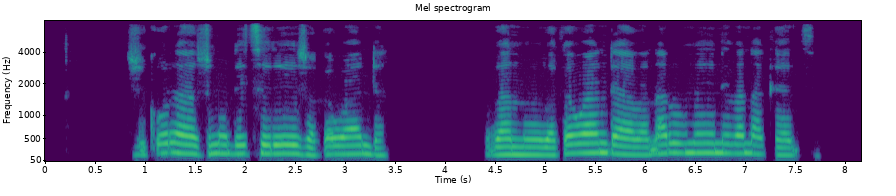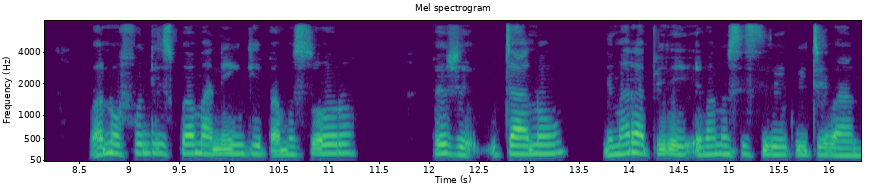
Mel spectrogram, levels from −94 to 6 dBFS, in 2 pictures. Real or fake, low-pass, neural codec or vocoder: real; 7.2 kHz; none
